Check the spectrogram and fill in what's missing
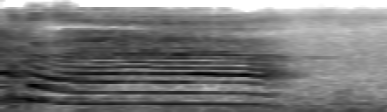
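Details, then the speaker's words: One loud, sustained cry from an infant girl fading out, during a mustard-oil massage; the baby has a cold. "मेरा बच्चा बहुत रो रहा है, तो मैं बहुत ज्यादा उसका मालिश नहीं कर पा रही हूँ, बस नॉर्मल ही मालिश कर"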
